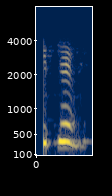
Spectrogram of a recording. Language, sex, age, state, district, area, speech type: Hindi, female, 45-60, Rajasthan, Jodhpur, urban, conversation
